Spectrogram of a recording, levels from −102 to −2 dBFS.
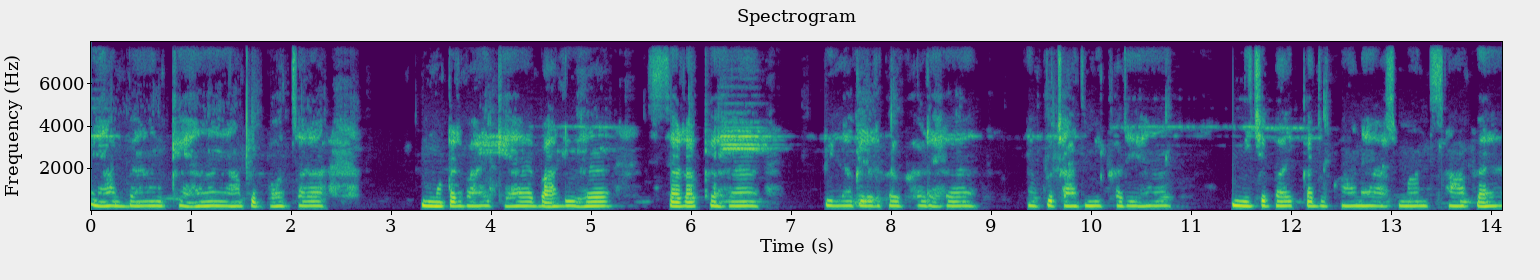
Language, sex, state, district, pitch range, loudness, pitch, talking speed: Hindi, female, Bihar, Vaishali, 205-215 Hz, -20 LUFS, 210 Hz, 135 wpm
